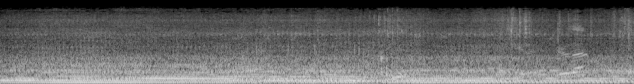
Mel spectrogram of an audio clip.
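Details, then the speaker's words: Curbside Toro SR4 Super Recycler 20381 push mower with Chinese clone engine, run without the air filter: engine runs unevenly, note sagging and recovering as it hesitates; owner suspects it sucked in grass and plans to strip the carburetor. "Well, you know what? I didn't feel good about the way it sounded anyway. I'm going to take that carburetor apart."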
